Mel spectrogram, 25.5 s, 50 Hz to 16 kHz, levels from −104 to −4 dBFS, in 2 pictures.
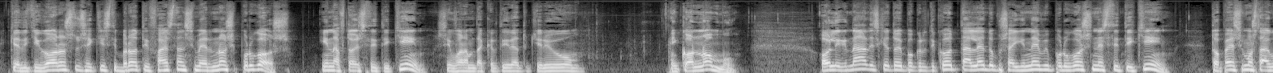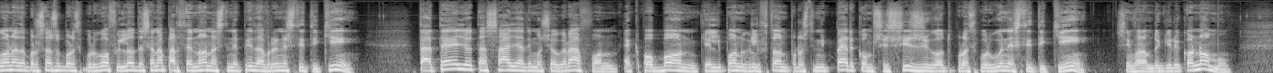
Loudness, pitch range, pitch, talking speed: -17 LUFS, 125-160 Hz, 145 Hz, 160 wpm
